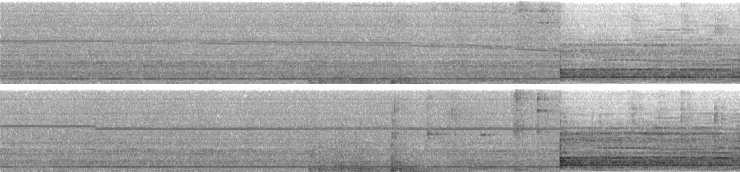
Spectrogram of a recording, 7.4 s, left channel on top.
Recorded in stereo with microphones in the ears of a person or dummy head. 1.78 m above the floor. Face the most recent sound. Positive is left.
turn(degrees=-30)  # may be behind; listen again after turning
